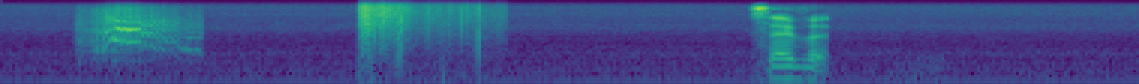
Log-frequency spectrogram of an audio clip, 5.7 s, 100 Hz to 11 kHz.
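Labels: At 0.4 seconds, there is the sound of a zipper. After that, at 1.8 seconds, crackling is heard. Finally, at 3.8 seconds, someone says "Seven." A steady noise continues about 20 decibels below the sounds.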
